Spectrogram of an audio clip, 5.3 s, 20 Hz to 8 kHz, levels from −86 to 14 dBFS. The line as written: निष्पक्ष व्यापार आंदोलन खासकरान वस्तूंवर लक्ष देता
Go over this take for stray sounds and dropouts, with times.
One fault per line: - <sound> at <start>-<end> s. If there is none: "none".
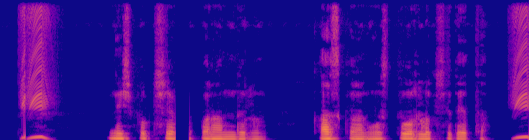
- dropout at 1.7-1.9 s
